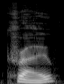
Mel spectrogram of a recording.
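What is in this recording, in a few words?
"crow", English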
